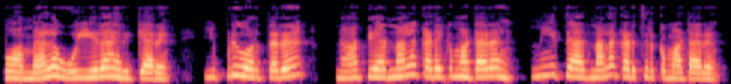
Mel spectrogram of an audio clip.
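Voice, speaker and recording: A woman voicing a gentle elderly grandmother in a cartoon series, speaking with a Kanyakumari accent in a coaxing, motherly, scolding way. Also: very high-pitched, fast. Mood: soothing. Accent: Kanyakumari Tamil. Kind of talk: cartoon web series voice acting.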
